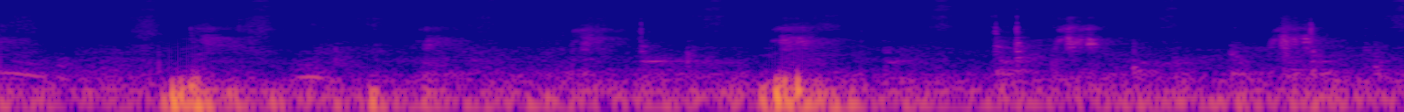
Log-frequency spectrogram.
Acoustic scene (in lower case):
park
